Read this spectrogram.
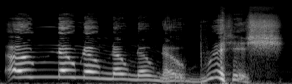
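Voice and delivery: put-on clipped English accent, starting high and sliding down; lofty British accent. A narrator's reading. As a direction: correct him politely in a British gent's accent. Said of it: "in his lofty, clipped accent".

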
